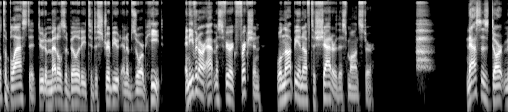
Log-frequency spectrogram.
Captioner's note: exhales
